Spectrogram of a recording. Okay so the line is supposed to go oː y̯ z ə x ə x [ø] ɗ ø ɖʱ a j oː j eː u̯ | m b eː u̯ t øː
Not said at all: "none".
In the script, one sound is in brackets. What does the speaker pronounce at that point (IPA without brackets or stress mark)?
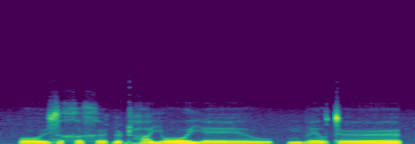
ø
